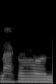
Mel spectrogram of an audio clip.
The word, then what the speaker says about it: macaron: a waiter dropped a macaron in shock I like how you pronounced macaron there thank you Mary very correct yes just so you know macarons and macaroons are two different things fun fact the more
